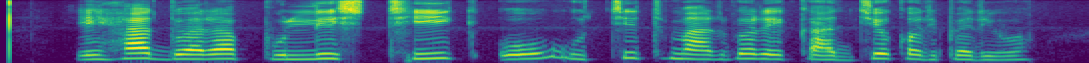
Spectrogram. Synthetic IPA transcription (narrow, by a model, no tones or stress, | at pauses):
eɦad̪waɾapulisʈʰikout͡ʃit̪maɾɡɔɾekad͡ʒjɔkɔɾipaɾibɔ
